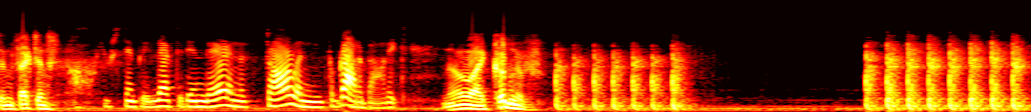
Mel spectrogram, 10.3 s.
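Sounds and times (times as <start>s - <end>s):
speech: 0.0s - 5.4s
loud rapid knocking on a door: 5.5s - 7.0s, 8.6s - 10.2s.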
